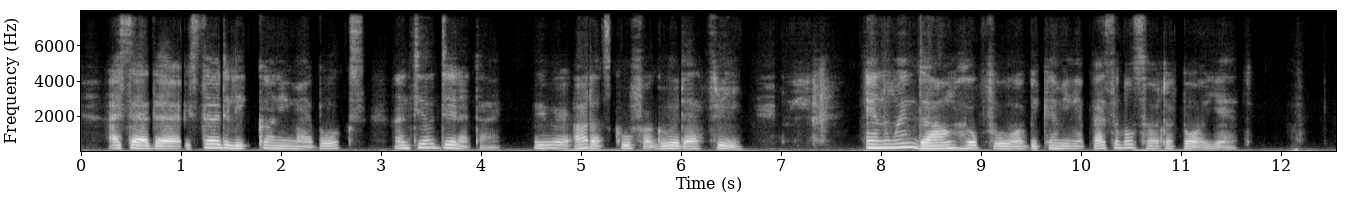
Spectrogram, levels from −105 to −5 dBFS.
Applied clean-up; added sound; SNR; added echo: neural diffusion model UNIVERSE++.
